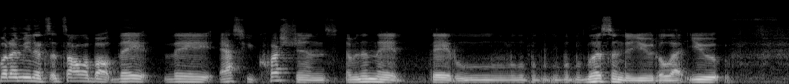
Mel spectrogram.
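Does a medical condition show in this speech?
Yes: stuttering; tightening during blocks, struggle in technical talk, can modify stutter; here repeated words, blocks.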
